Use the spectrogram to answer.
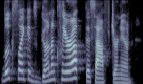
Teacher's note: notice how I pronounce going to as gonna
